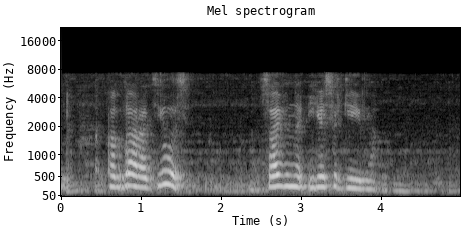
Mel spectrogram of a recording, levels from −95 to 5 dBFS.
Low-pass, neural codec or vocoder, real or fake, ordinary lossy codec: 7.2 kHz; vocoder, 22.05 kHz, 80 mel bands, HiFi-GAN; fake; AAC, 48 kbps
